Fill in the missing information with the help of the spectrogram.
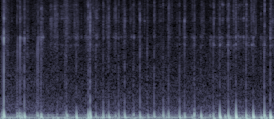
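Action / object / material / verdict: tap / engraved bamboo jar lid / bamboo / none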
